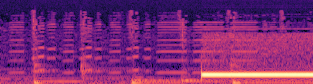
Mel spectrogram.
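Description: Soft background music with separate notes, then about halfway through a loud, steady, single-pitch telephone tone comes in over the phone line and holds for about a second. It is the ring heard down the line while the dialled number goes unanswered.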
